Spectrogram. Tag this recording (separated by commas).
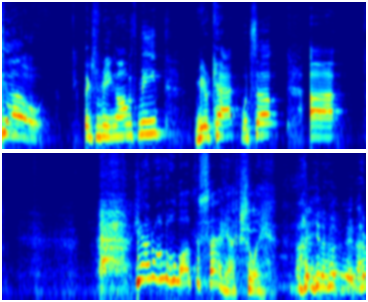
Speech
